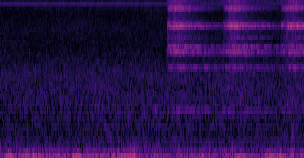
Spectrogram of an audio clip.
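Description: Low, uneven rumbling and thumping, with a high ringing chime struck three times, a little under a second apart, starting about two seconds in.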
